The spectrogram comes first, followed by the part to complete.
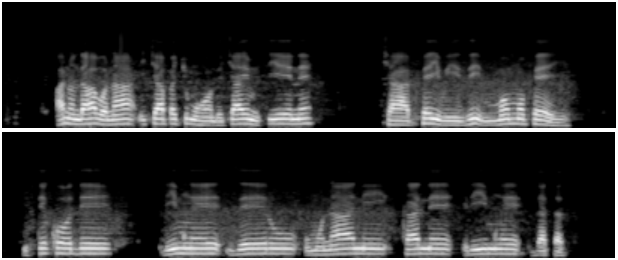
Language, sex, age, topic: Kinyarwanda, male, 36-49, finance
